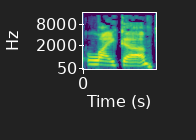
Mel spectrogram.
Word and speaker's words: Leica: It's pronounced Leica, and Leica cameras have been around for a while.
